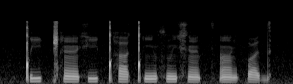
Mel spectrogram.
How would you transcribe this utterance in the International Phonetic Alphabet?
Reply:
ǃiǁʰæ̃ xiǃʰa ǃʰĩ sʷĩxæ̃ t͡sʼãɡqʷɛd

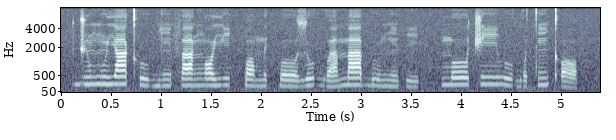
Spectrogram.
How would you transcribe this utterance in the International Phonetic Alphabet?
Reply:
d͡ʒũ˦ŋũ˦ ja˦kʰu˨ ɡĩ˨ fa˦ŋɔ˦ji˦ k͡pɔ˨mɪ˨k͡poː˨ zu˦ɡʷa˨˦ ma˦ ɓu˦ŋĩ˦pi˦ | moː˦t͡ʃiː˦βu˨ɡʷɪ˨ tĩ˦kʼɔ˨

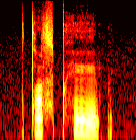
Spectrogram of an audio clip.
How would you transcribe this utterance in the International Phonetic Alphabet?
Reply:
tˤũspʰẽp

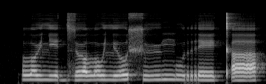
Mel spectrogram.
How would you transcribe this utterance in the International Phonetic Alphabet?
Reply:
lˠʉlʲed͡zɵ lˠulʲo ʃʉ ŋure kʼa

